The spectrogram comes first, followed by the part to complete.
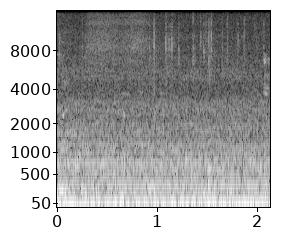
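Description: A steady low hum with faint background noise, no distinct event.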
